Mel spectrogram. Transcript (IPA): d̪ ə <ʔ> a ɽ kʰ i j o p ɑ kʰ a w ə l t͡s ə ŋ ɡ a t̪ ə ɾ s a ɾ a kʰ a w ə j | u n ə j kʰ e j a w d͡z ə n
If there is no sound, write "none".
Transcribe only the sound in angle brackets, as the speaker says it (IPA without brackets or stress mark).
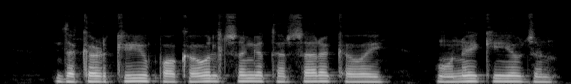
k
